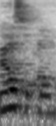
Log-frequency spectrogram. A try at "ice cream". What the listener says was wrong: In English, in that particular word, we don't pronounce the letter E. We just have to say ice cream, not ice cream.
